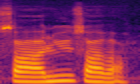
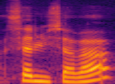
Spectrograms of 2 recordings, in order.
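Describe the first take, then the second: First: The consonants are exaggerated with a heavy, emphatic sound. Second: The consonants are pronounced plainly and naturally.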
